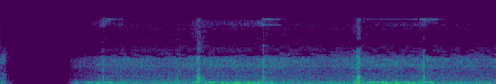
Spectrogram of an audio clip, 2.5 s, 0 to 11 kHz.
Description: Split S2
